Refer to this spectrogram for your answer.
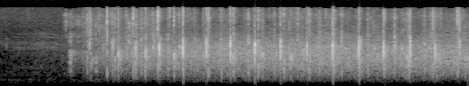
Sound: audience applauds

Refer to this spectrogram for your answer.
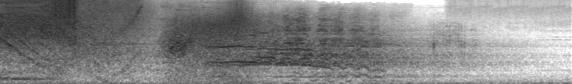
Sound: neighs

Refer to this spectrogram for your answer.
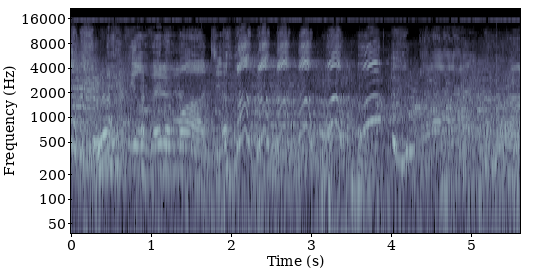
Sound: audience laughing; laughs

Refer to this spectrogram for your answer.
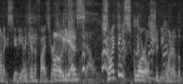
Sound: laughter

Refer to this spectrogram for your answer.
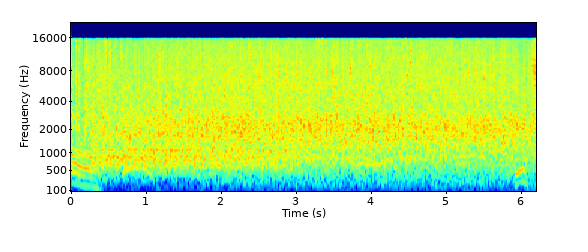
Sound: cheers and applause

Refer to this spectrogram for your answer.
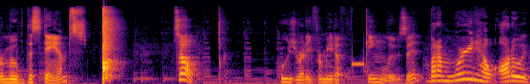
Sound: beep

